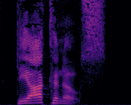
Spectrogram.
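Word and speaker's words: diakonos (διάκονος): Minister, diakonos in the Greek. That's how it's pronounced.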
